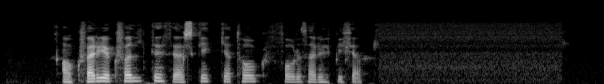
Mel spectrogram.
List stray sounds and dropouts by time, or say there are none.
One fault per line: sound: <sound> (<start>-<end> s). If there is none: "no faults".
no faults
